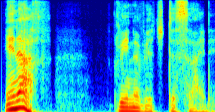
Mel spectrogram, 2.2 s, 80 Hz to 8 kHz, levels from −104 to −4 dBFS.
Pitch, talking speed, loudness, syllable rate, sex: 105 Hz, 85 wpm, -20 LUFS, 5.6 syllables/s, male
